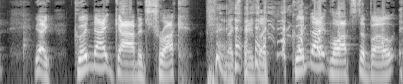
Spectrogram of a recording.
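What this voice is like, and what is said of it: Thick put-on Boston accent. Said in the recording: “read this book in a wicked thick Boston accent”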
